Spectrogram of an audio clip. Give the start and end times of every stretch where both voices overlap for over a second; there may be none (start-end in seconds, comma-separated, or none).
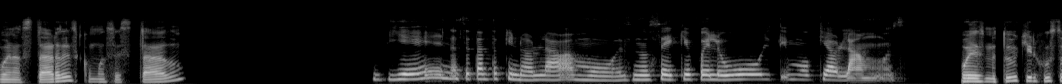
none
